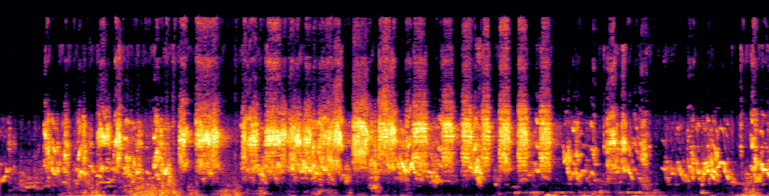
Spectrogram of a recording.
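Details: Chattering from a breeding pair of budgies: rapid bright chirps and raspy warbled notes running together, a few faint low bumps beneath.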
